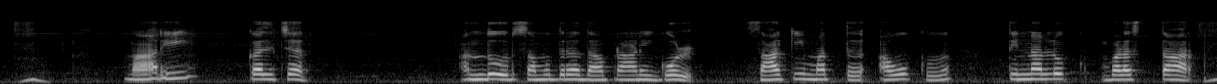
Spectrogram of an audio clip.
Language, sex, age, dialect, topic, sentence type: Kannada, female, 36-40, Northeastern, agriculture, statement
